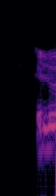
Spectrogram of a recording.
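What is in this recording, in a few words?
"keluih", Malay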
